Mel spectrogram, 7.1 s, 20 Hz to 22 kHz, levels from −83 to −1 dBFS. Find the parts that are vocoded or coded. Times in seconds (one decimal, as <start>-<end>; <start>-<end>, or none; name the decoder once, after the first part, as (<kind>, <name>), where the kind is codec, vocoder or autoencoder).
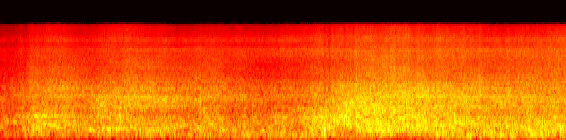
0.0-7.1 (autoencoder, DAC-VAE)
